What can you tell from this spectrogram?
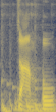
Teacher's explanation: the n is actually pronounced as m because there's the following pu, and so p, a bilabial consonant. So yeah, literally from just like English jump, because it comes from jump.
